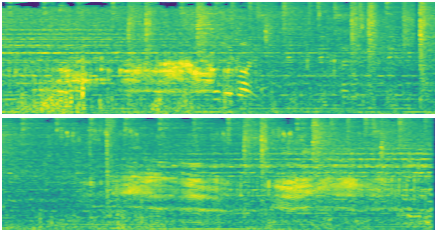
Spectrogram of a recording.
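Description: Music with steady sustained tones over the calls and growls of spotted hyenas and African wild dogs fighting, with bursts of higher-pitched wavering calls about a second in and again in the second half.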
